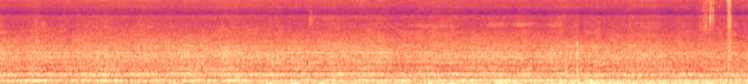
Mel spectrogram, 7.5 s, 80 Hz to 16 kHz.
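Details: Honey bee colony covering three frames on 14 February 2021, humming in a continuous, even, low drone with a clear overtone throughout. Faint rustling underneath.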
